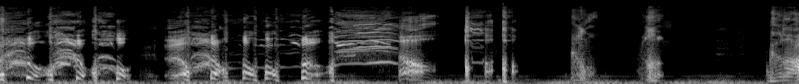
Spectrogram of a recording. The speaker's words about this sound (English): Wait, what? That was it? That was just a coughing fit.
